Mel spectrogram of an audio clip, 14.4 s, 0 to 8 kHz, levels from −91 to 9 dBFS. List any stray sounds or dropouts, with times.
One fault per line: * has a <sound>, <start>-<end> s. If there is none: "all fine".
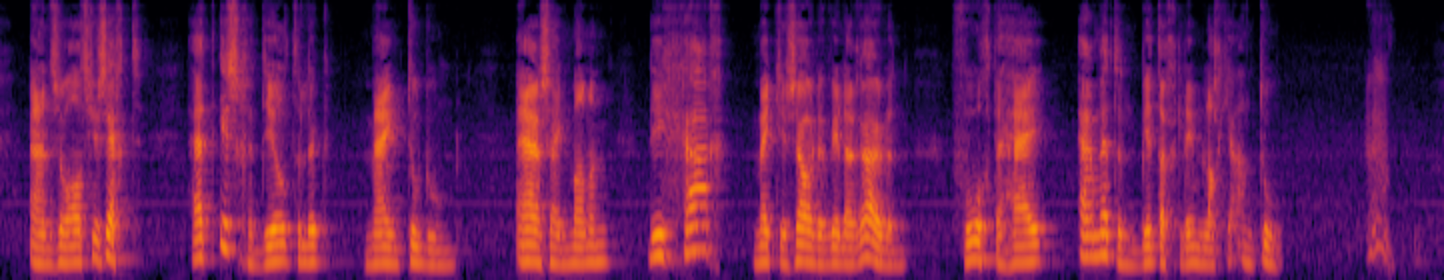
* has a throat clearing, 13.6-14.0 s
